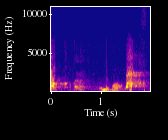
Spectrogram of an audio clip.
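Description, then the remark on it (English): A dog barks and yips in a few short, uneven bursts, moderately loud, with whiny tones between the barks. “Tori Wilson, come get your dog, babe.”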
